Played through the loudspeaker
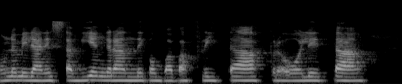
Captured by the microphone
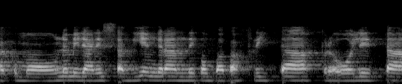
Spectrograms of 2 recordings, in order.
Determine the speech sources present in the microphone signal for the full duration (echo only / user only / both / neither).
echo only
